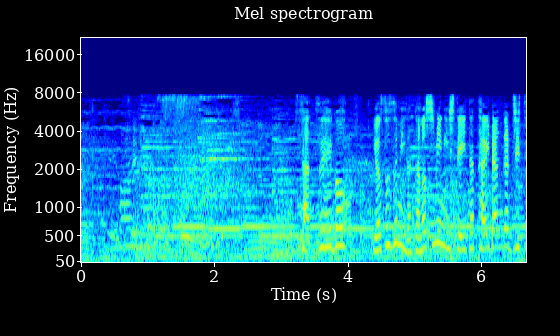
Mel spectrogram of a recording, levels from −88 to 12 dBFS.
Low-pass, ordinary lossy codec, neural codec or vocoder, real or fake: none; none; none; real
